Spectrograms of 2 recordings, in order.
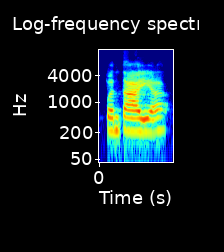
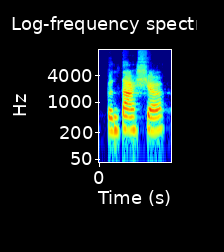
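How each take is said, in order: First: The double L is said as a y sound. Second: The double L is said as a sh sound. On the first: "na Espanha, você vai falar" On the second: "quando você vai para a Argentina, você fala"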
